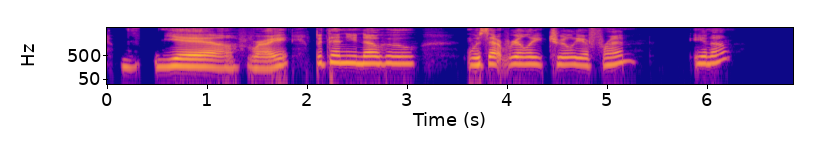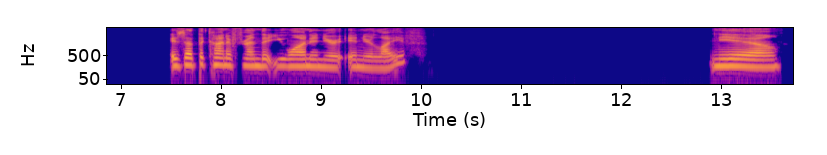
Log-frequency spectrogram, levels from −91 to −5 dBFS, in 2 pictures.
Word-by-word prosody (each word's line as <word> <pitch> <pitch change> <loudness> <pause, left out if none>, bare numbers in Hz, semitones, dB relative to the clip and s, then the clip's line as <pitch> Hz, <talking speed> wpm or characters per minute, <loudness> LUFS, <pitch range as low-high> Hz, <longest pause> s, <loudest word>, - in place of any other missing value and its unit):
V 175 +1 -13
Yeah, 175 -2 +3
right, 155 +9 +1 0.2
but 245 -1 -3
then 260 -1 +2
you 255 - 0
know 240 0 +3
who 235 -1 -4 0.5
was 205 +1 +3
that 225 -2 +2
really 225 -1 +1
truly 215 -1 -1
a 200 - -1
friend, 235 +10 -5 0.6
you 240 0 -3
know? 265 +10 -3 1.3
Is 190 - +2
that 205 -2 +3
the 220 - 0
kind 210 0 +2
of 200 - -2
friend 195 -1 -1
that 185 - -2
you 185 -1 -7
want 185 0 +2
in 180 0 -3
your 165 -1 0
in 175 - -3
your 160 -1 -5
life? 160 - -5 2.8
Yeah. 180 -2 +2
195 Hz, 135 wpm, -25 LUFS, 175-230 Hz, 2.8 s, Yeah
